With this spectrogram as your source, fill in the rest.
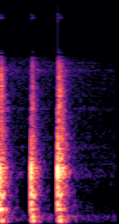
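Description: Three knocks on a wooden desk, a "knock on wood" gesture, each a short dull thud with a deep low-end body and little high content, and the desk shakes the laptop on it. The knocks come in quick succession, the first two close together and the third following shortly, each decaying quickly into a faint low rumble.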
